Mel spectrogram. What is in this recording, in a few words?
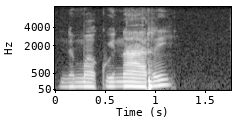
"nɨmakwinari", Kwamera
